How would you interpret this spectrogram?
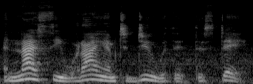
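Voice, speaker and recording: A woman's voice: fairly low pitch, moderate pace, fairly bright tone, slight background noise, natural voice. A woman voicing a bold, defiant young cowgirl in a storybook, with a folksy, declamatory delivery. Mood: bold resolve. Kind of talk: storybook read-aloud character voice.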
